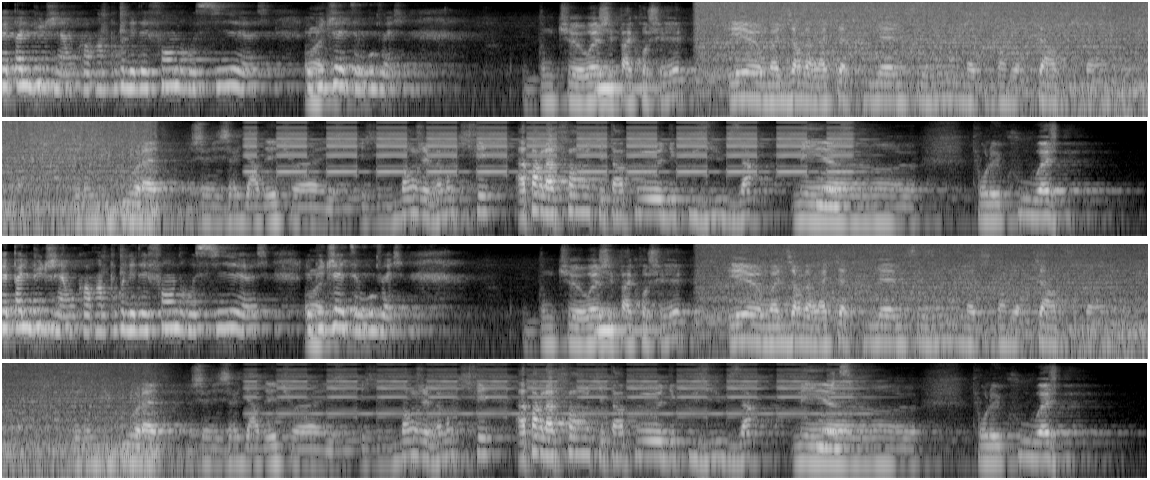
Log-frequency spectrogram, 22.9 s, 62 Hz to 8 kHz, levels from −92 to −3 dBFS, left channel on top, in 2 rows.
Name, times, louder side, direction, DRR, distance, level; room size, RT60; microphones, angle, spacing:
voice 1, 0.0-4.5 5.9-6.2 19.6-20.0, right 1 dB, 45° right, 1.8 m, -30 dB
voice 2, 5.2-6.9 7.3-19.1 19.4-22.0, left 1 dB, 10° left, 0.9 m, -33 dB
sound 1, 6.9-13.0, left 6 dB, 90° left, 1.6 m, -35 dB
Alarm, 13.9-20.0, left 6 dB, 35° left, 1.3 m, -34 dB
21.0 x 20.0 x 9.8 m
head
